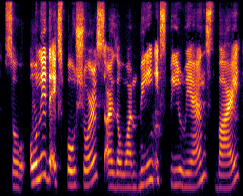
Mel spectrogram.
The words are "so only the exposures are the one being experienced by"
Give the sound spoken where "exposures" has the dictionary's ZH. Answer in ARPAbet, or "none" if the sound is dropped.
SH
